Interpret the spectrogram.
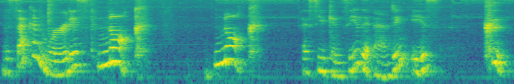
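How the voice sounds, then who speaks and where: A woman teacher speaks very slowly, with big swings in pitch as she drills words. She enunciates each one with deliberate emphasis. The room is heavily echoey and she sounds some way from the microphone. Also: very animated, distant mic. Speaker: English teacher. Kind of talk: pronunciation lesson with drilled example words. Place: small indoor classroom with whiteboard.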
